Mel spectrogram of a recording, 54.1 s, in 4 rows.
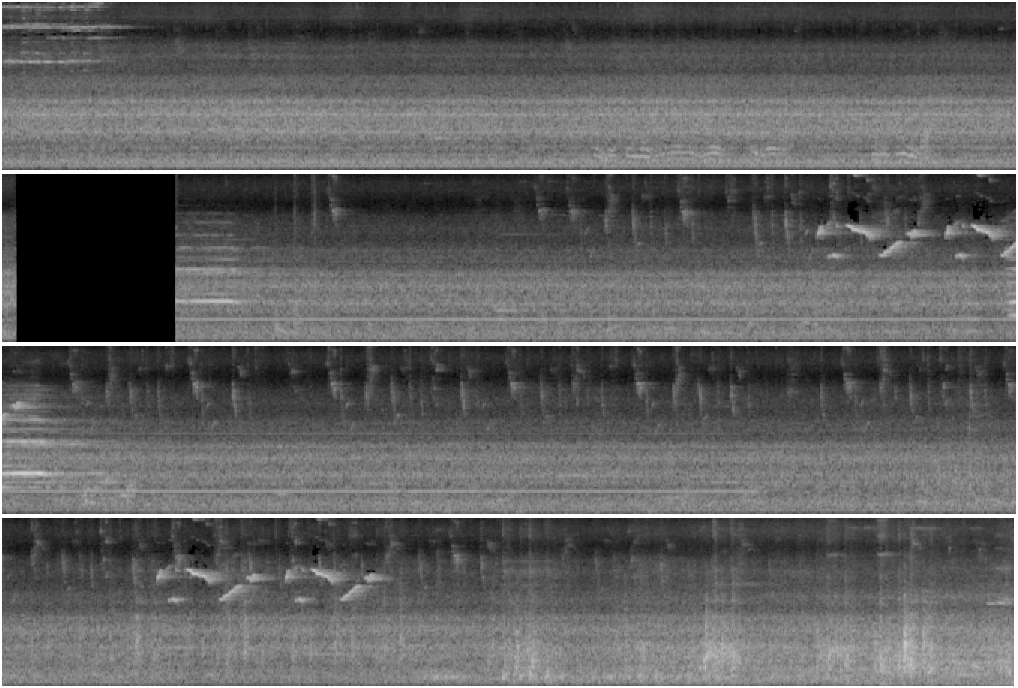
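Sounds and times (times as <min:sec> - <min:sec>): diesel railcar engine and wheels: 0:00.0 - 0:13.7, 0:15.9 - 0:54.0
songbird chirping: 0:19.4 - 0:54.0.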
